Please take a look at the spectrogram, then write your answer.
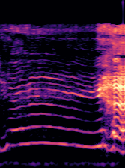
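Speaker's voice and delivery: high mock cheer through a laugh. The family cheering over sugar-free Bomb Pops, high laughing cheer. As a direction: cheer like the whole family at once. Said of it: "everybody's like".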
